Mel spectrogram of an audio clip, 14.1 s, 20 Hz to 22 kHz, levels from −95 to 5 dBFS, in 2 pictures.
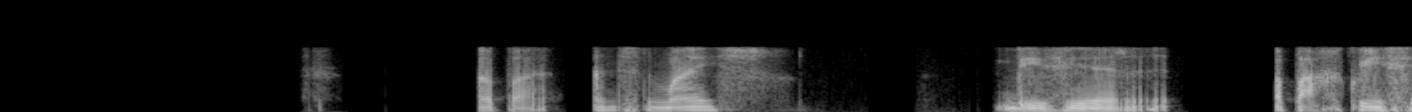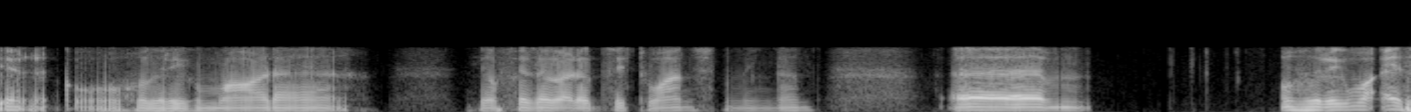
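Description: From start to finish, the speech carries G.726 ADPCM coding damage. The coder sends only a few bits per sample of prediction error. That fits the 24 kbit/s rate. A harsh, rasping hiss rides on the voice and tracks its level. Nothing passes above 3.8 kHz.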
